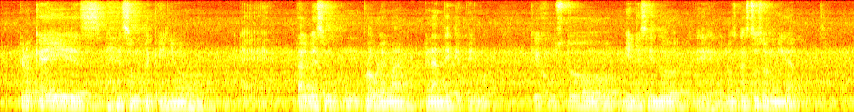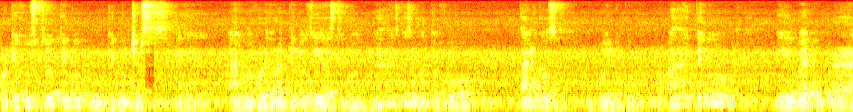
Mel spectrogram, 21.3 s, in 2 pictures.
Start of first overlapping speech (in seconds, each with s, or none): none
